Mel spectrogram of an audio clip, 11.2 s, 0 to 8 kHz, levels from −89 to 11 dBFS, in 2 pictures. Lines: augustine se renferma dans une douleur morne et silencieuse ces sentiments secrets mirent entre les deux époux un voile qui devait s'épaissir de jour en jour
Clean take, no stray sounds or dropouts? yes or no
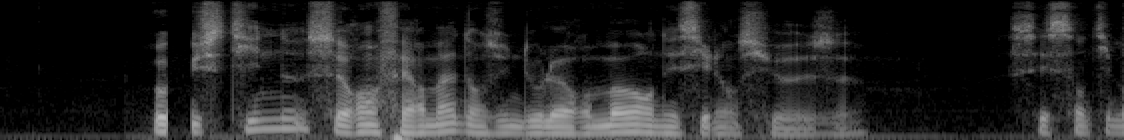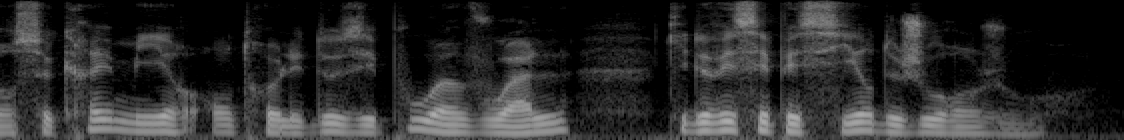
no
